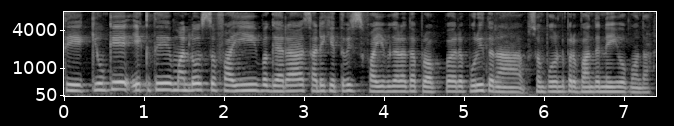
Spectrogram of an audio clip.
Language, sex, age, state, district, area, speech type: Punjabi, female, 30-45, Punjab, Tarn Taran, urban, spontaneous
